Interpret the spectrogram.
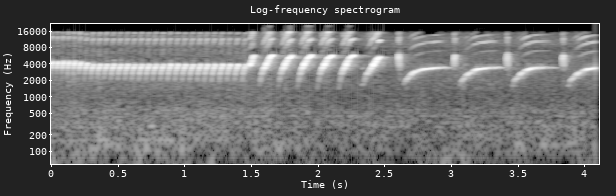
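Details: Canary singing a rolling song: a fast level buzzing trill, then quick descending whistled notes, ending in slower rising upslurred whistles.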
